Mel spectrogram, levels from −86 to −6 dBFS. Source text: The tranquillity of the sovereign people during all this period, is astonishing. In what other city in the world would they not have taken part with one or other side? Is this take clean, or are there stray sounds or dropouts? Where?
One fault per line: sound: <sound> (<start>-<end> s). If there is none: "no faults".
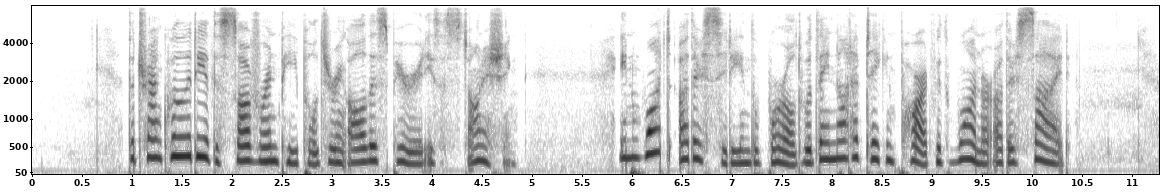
no faults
